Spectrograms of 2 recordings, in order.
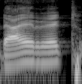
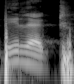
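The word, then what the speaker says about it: direct: ডাইরেক্ট এই উচ্চারণটা ডাইরেক্ট বলতে পারি বা ডিরেক্ট বলতে পারি, উভয়টাই সঠিক।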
